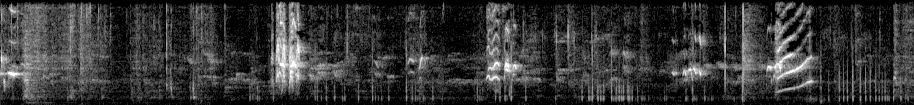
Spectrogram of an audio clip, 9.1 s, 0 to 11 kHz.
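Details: F1 canary, a prospective fighter bird, singing a varied, high-pitched song of quick trills, chattering bursts and a rapid descending sweep near the end, with louder bright notes at intervals and faint rustling in the background.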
